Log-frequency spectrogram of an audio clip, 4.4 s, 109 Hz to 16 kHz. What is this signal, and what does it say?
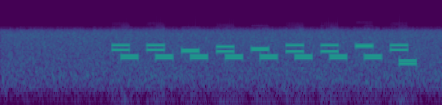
Multi-frequency trunk signalling (R2, with the far end's replies), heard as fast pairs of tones, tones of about 170 ms, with phone line noise. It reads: 881437708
